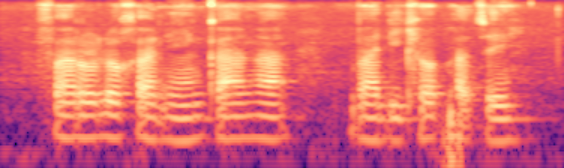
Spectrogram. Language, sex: Tswana, male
